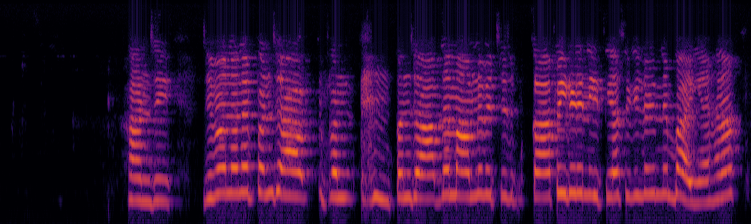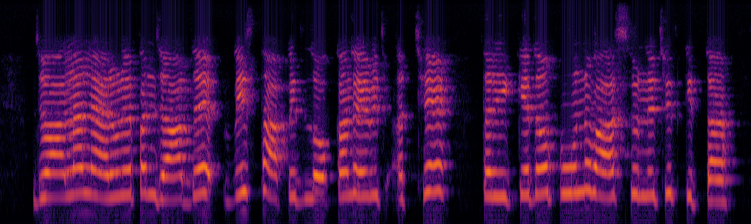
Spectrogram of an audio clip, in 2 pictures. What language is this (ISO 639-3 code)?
pan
